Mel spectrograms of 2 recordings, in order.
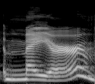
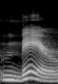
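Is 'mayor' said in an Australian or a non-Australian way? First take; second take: non-Australian; Australian. First: It is said the way most countries say it. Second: It is said the Australian way.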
